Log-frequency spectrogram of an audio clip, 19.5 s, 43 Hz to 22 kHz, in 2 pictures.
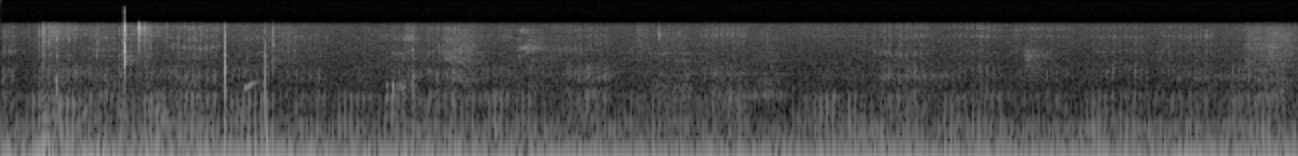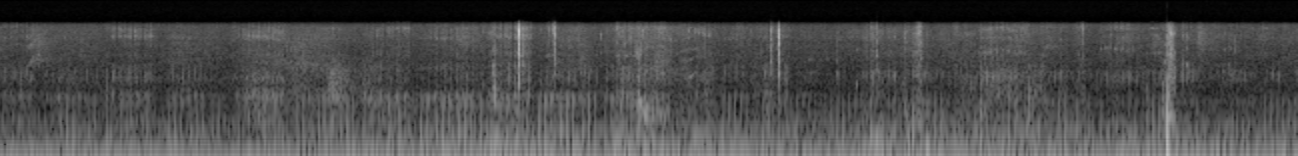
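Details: Velvet, a female pet cat, purring steadily indoors while interested in a cord hanging from a Kodak M1033 HD camera; a continuous low rumbling purr throughout with a few faint clicks and taps.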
